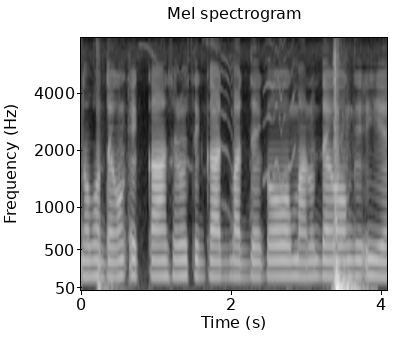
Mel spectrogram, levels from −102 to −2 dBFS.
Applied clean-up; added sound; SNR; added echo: none; Squeak / Slam / Wood; -3 dB; none.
